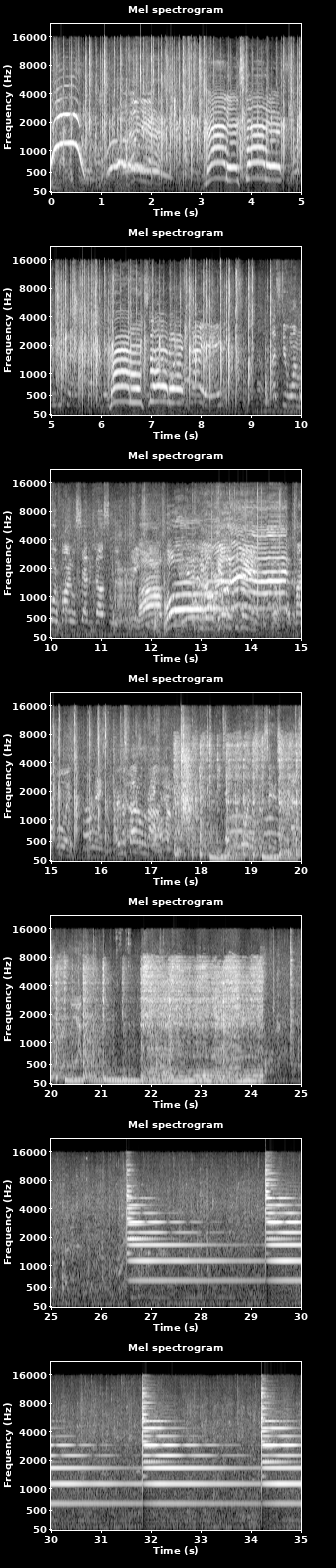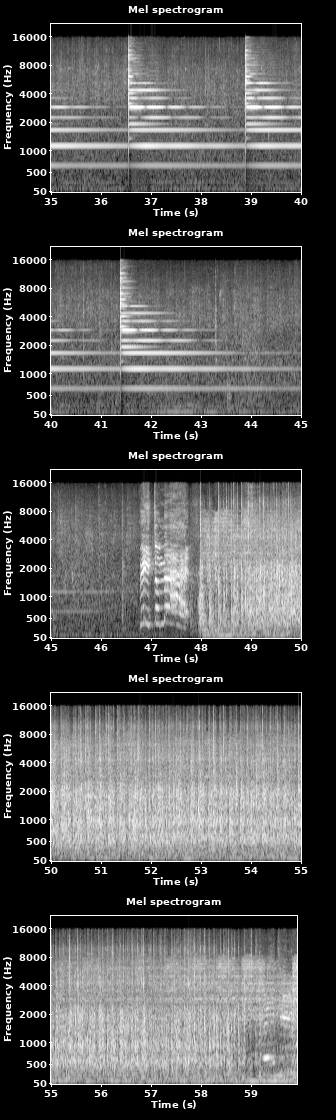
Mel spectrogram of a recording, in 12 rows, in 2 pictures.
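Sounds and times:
crowd clapping and slapping: 0.0 - 9.9, 12.6 - 21.1, 47.9 - 59.9
ring bell strikes: 26.5 - 46.1.

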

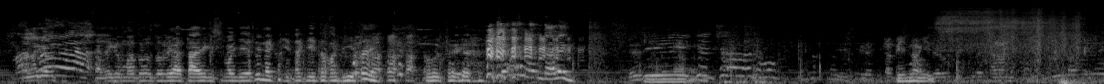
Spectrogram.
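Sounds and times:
high hiss: 9.3 - 10.7.

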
